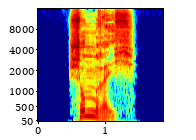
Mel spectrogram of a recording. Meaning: dim (poorly lit)
- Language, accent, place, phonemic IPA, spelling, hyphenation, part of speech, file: German, Germany, Berlin, /ʃʊmʁɪç/, schummrig, schumm‧rig, adjective, De-schummrig.ogg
